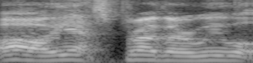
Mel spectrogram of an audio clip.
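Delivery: loud, small kobold creature voice. A game master retelling how he answered a player's character; little kobold voice. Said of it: "I spoke in my little kobold voice".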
